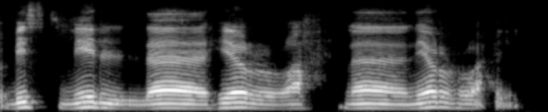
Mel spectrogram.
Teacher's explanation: just giving some more time to the ra, because this ra, as you know, it has a shadda in ar-Rahman and ar-Rahim. So both these two ra's with shadda, and also the lam in the word Allah has a shadda.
